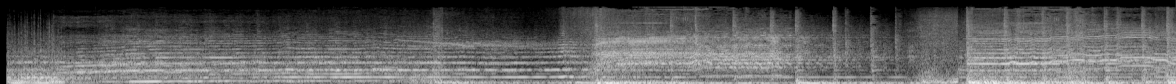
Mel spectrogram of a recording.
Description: mass bgm; ooru peru bhairavakona

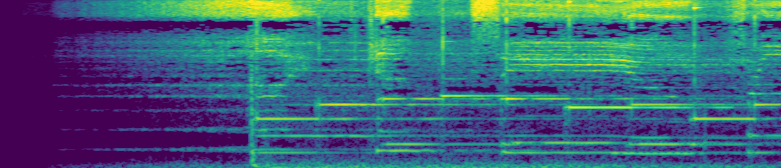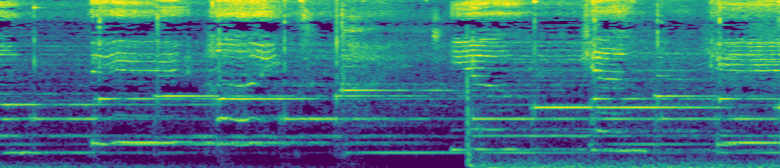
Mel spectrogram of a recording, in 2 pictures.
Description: horror ringtone remix ghost ringtone new bgm

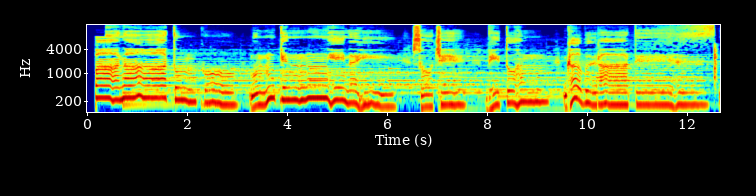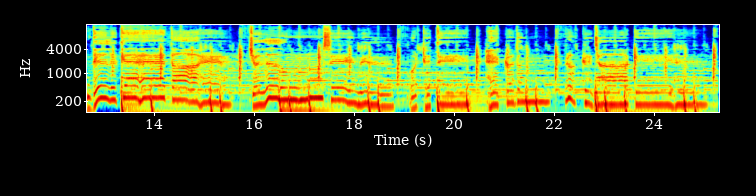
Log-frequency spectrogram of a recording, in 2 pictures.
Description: lofi

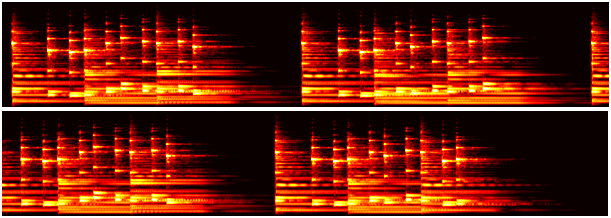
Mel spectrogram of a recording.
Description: cute ringtone

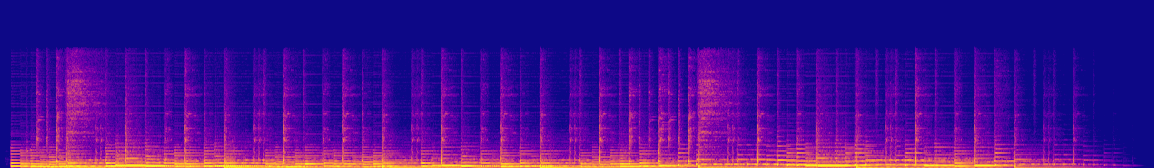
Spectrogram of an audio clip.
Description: instrumental ringtone islamic ringtone

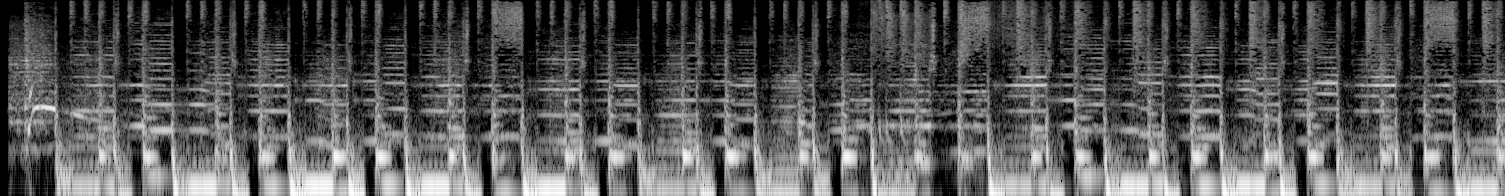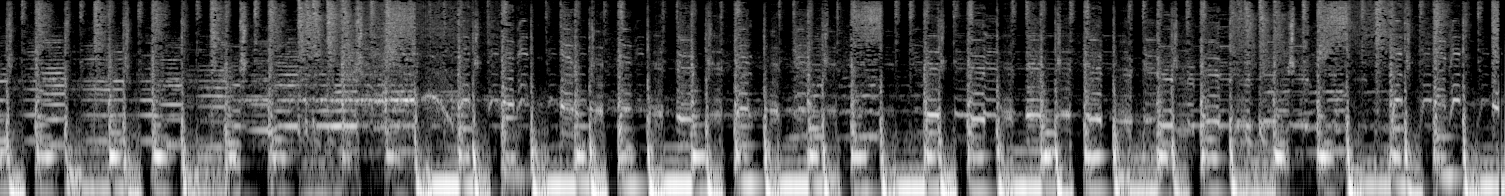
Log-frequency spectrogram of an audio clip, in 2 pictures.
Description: love bgm ringtone; happy valentine s day

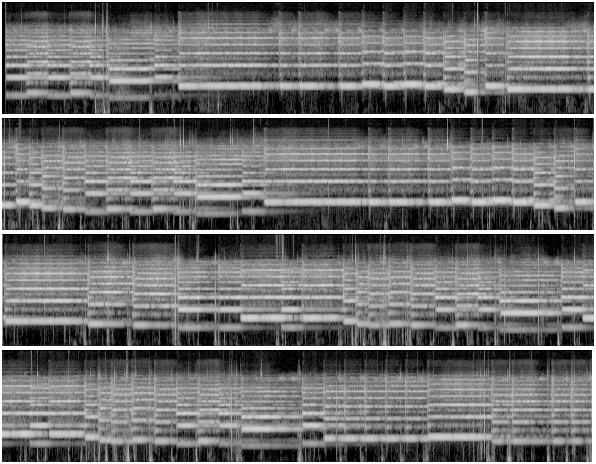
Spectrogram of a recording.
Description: short bgm piano cover

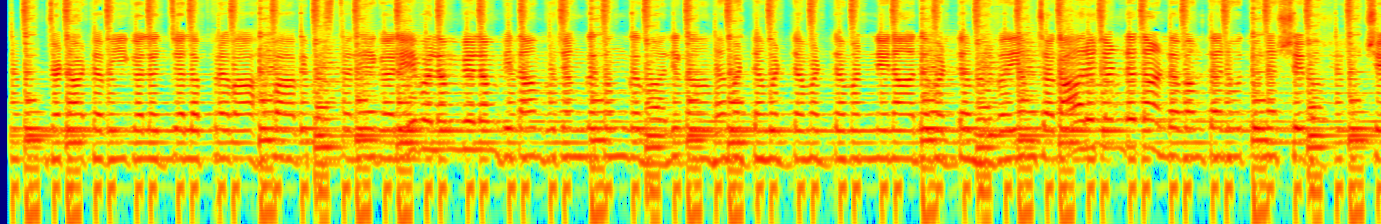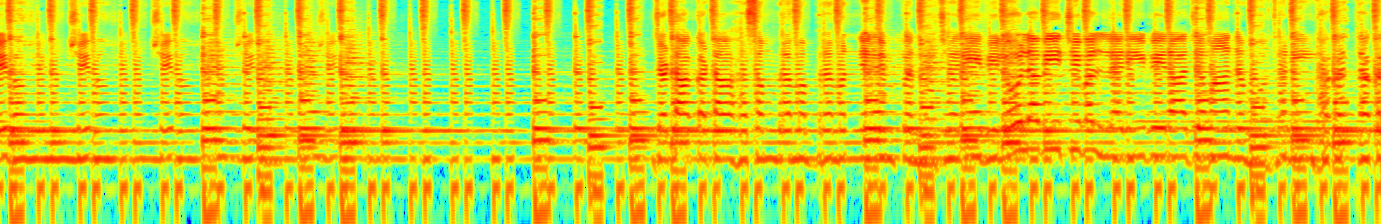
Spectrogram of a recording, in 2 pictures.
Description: stotram song in telugu devotional song; shiva tandava stotram; lordshiva

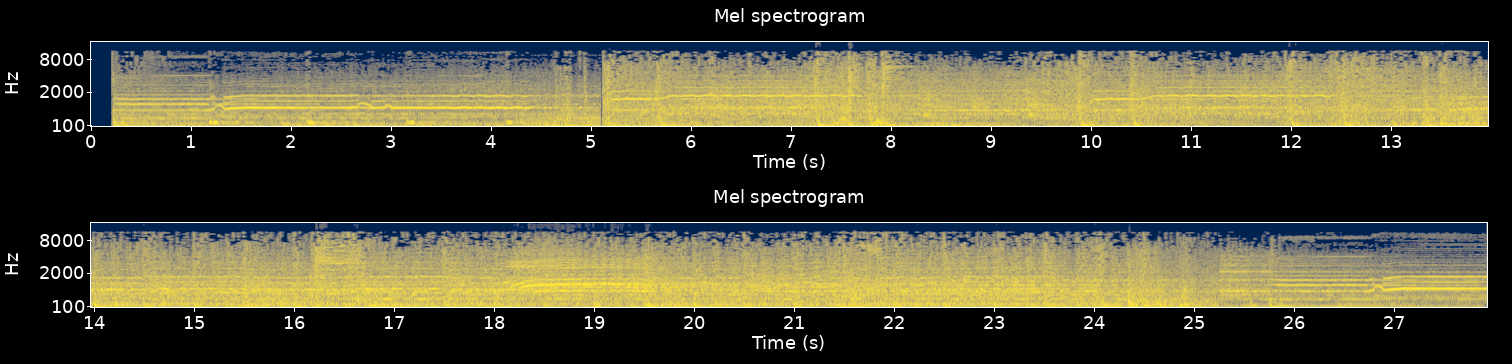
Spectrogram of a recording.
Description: horror bgm; virupaksha

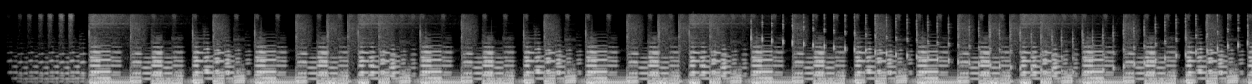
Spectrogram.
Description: nokia ringtone

